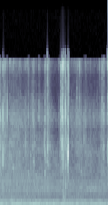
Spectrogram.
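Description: A steady low hum, like a motor running, with scattered faint crackles and pops from a chunk of dry red clay soaking and squishing in water.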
